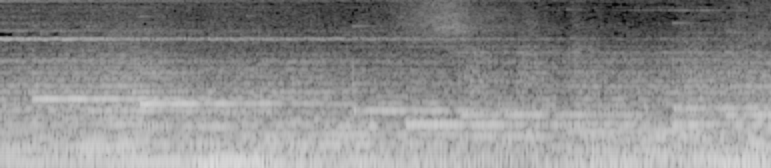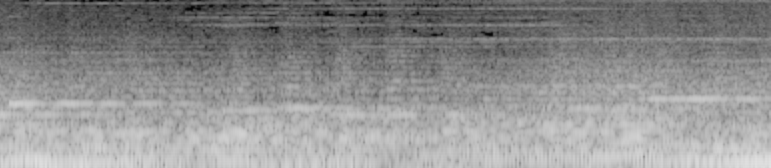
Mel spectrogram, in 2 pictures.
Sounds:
Music

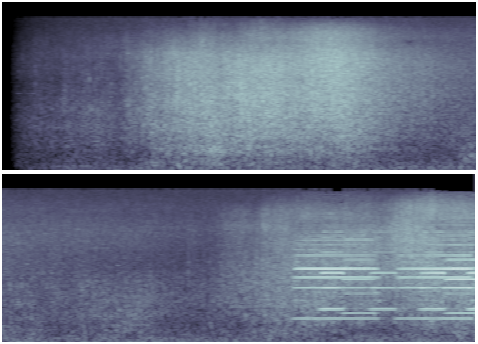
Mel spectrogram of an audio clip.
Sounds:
Ocean, outside, rural or natural, Music

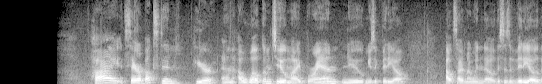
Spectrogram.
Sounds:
Speech

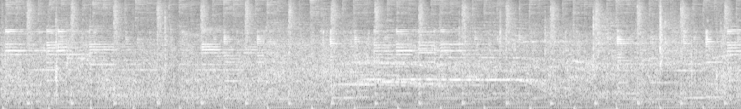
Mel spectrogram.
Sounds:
Skateboard, Music

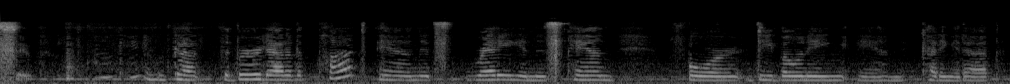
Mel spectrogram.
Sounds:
Speech

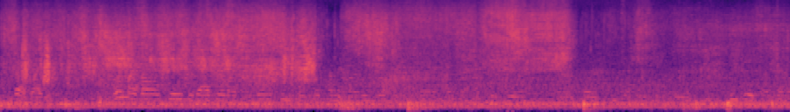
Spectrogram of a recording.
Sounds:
Speech

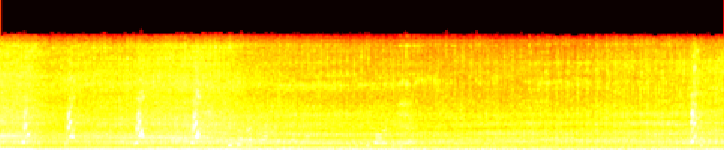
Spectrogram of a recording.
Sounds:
Bow-wow, Animal, Vehicle, pets, Speech, Motorcycle, Dog

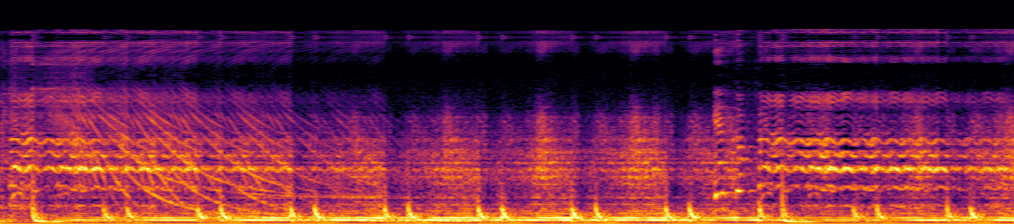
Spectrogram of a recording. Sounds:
Music

